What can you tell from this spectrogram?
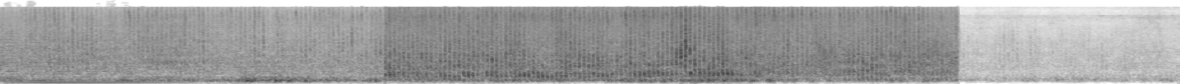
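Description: Navy Seahawk helicopters close overhead, the rapid chop of the rotor blades over turbine noise, as they hover with sling loads. It grows louder about five seconds in. About twelve seconds in it drops suddenly to a much fainter, distant helicopter sound mixed with wind.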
